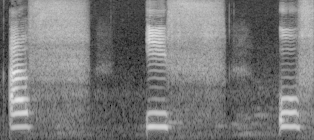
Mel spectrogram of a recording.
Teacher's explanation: Sebab itu masa sukun, masa mati, kita kembali kepada bunyi dia ataupun yang gigi tadi tu. Gigi sentuh perut bibir bawah. Tetap bunyi F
